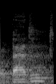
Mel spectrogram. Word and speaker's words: Abaddon: It's being published by Abaddon Books, or Abaddon, depending on how you pronounce these things.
